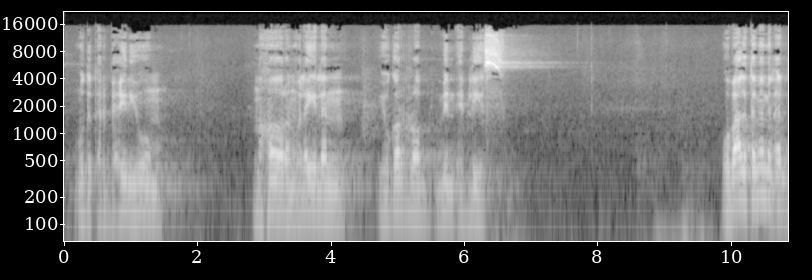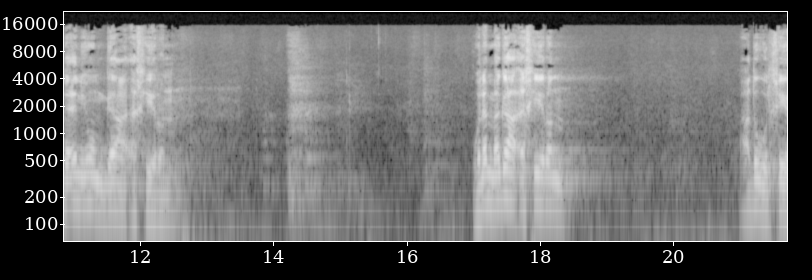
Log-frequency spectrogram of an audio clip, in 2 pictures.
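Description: A middle-aged man speaks calmly in phrases through a microphone, with pauses between them.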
